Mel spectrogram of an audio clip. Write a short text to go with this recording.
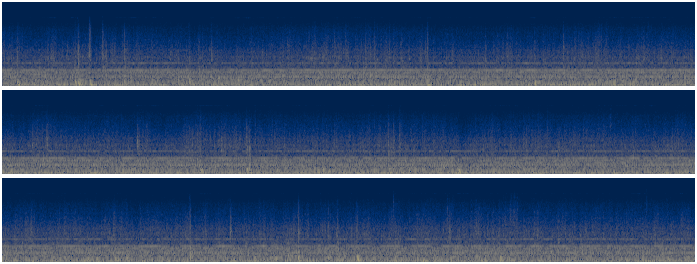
recorded aboard the Vancouver Harbour Patrol boat as part of MAC Artist-In-Residence program for CFRO Co-op Radio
